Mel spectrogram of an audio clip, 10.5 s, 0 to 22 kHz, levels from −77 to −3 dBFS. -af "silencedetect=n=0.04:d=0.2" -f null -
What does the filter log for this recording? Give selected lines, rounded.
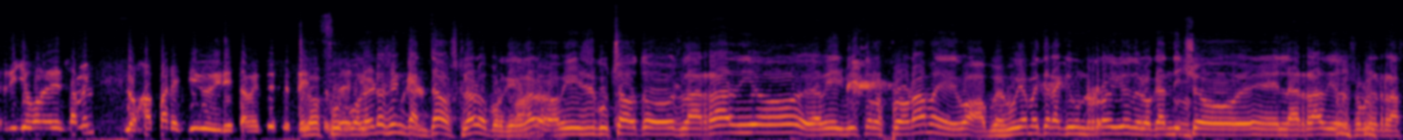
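silence_start: 0.67
silence_end: 0.95 | silence_duration: 0.28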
